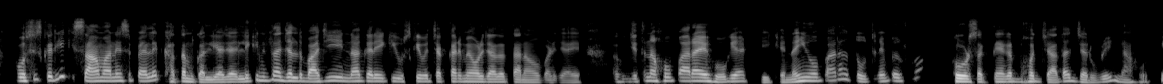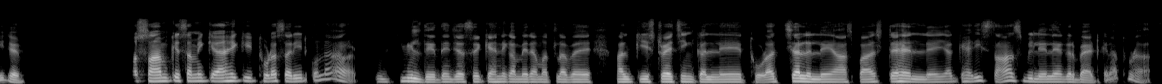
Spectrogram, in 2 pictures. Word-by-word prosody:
कोशिश 165 +7 +1
करिए 185 - +2
कि 360 -3 -21
शाम 160 -1 +4
आने 165 +1 +2
से - - -9
पहले 160 +5 +2
ख़त्म 145 -3 0
कर - - +4
लिया 115 +1 +2
जाए। 120 +1 +2
लेकिन 145 +9 -1
इतना 195 +2 +2
जल्दबाज़ी 155 +2 +2
ना 150 0 +1
करें 150 -1 +2
कि 150 -1 -6
उसके 140 +1 -3
व 140 - +1
चक्कर 135 0 -1
में 135 0 -1
और 130 - +3
ज़्यादा 120 -1 0
तनाव 105 -2 -3
बढ़ 100 -1 -9
जाए। 100 0 -9 0.4
अ, - - -10
जितना 145 +6 -2
हो 170 - 0
पा 160 -1 +3
रहा 165 +1 +5
है, 160 - +7
हो 125 -6 +1
गया, 145 +2 0
ठीक 105 -8 -10
है, 105 - -3
नहीं 140 +9 +3
हो 170 -1 +1
पा - - -3
रहा, 235 +5 -5
तो 145 - 0
उतने 135 +3 -5
पे 160 +1 -4
उसको 250 - -8 0.4
छोड़ 135 -3 +10
सकते 125 0 -3
हैं 125 - +2
अगर 130 - 0
बहुत 130 +1 -1
ज़्यादा 115 +5 -1
ज़रूरी 120 -1 -3
ना 110 - -7
हो, 115 - -12
ठीक 100 - -5
है। - - +2 1.1
और 155 - -3
शाम 150 0 +4
के 165 - +1
समय 155 0 +1
क्या 150 -2 +3
है 165 0 +4
कि 160 -2 -4
थोड़ा 150 +1 +2
शरीर 150 0 -1
को 180 - -6
ना 205 -5 -5 0.3
ढील 130 +3 0
दे 115 0 0
दें। 125 +3 -3
जैसे 120 +2 -1
कहने 125 0 -1
का 125 - 0
मेरा 120 0 -1
मतलब 115 0 -3
है, 115 0 +1 0.3
हल्की 120 +1 +1
स्ट्रेचिंग 125 0 +1
कर 120 - +1
लें, 115 0 0
थोड़ा 110 +2 +1
चल 140 -3 +6
लें 120 0 +1
आस-पास, 115 +2 -2
टहल 135 -1 +4
लें, 115 +1 -2
या 125 +1 -5
गहरी 145 +5 -3
साँस 170 +1 -3
भी 140 - -1
ले 120 -1 0
लें 125 0 +1
अगर 120 0 -1
बैठ 100 -2 -4
के - - -12
ना - - -9
थोड़ा, - - -10
135 Hz, 250 wpm, -24 LUFS, 120-155 Hz, 1.1 s, छोड़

